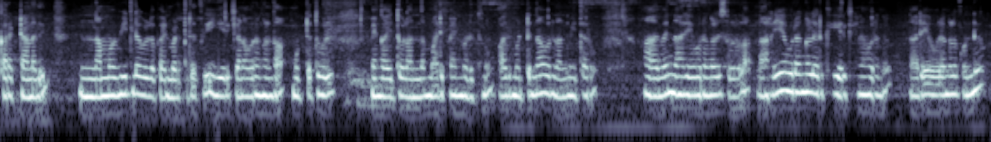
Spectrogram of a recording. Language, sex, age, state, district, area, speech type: Tamil, female, 18-30, Tamil Nadu, Thanjavur, urban, spontaneous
